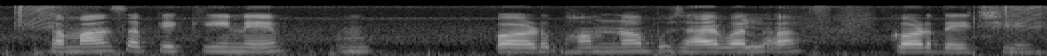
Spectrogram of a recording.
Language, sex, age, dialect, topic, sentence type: Magahi, male, 18-24, Western, banking, statement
